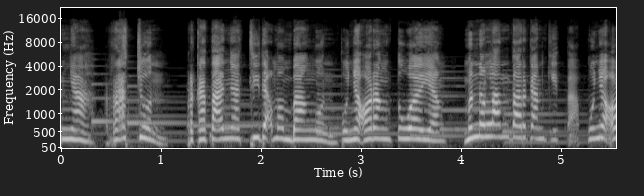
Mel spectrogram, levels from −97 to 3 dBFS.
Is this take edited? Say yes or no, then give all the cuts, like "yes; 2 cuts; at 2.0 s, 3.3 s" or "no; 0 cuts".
yes; 2 cuts; at 1.1 s, 3.9 s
